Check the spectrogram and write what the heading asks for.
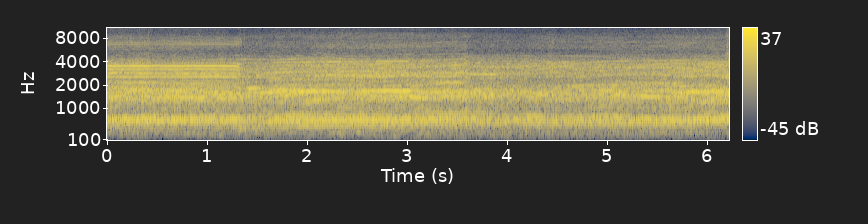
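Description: A large crowd of male Shia mourners crying out together in a loud, sustained chant during matam.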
